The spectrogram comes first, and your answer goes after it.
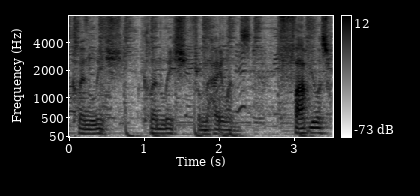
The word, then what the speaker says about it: Clynelish: I didn't think this one was particularly tricky, but I recently heard it pronounced as Clynelish. This is Clynelish.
